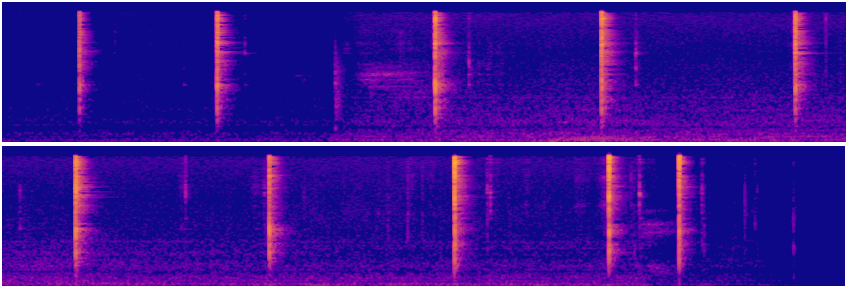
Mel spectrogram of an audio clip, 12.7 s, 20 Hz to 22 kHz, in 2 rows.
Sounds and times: Bedside Lamp Switch On/Off 0:03.2 - 0:03.6
Bedside Lamp Switch On/Off 0:04.2 - 0:04.9
Bedside Lamp Switch On/Off 0:05.8 - 0:08.6
Bedside Lamp Switch On/Off 0:09.7 - 0:10.1
Bedside Lamp Switch On/Off 0:10.8 - 0:11.6

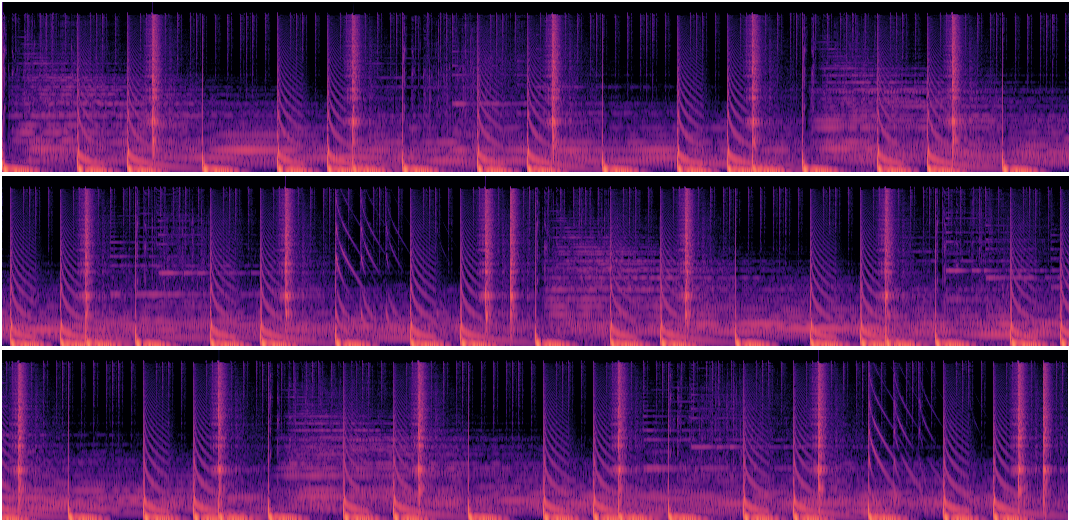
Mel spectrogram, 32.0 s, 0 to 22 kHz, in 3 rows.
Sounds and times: drums 0:00.0 - 0:32.0
pleasant melody 0:08.2 - 0:19.4
click 0:17.2 - 0:32.0

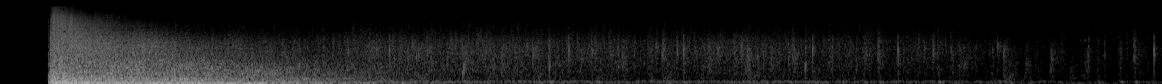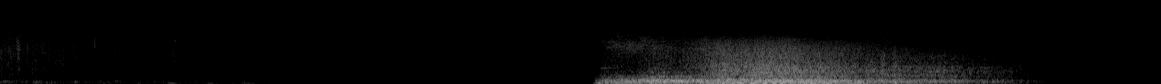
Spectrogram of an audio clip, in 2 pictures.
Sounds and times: blast mining 0:00.5 - 0:05.3

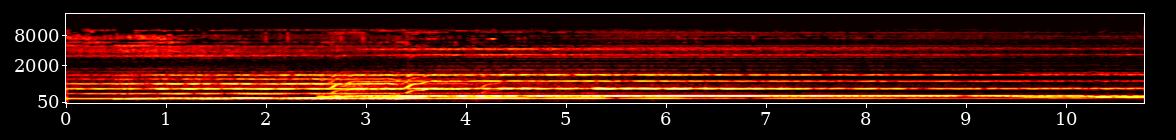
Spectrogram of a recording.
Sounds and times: Three layers of me singing 0:00.2 - 0:10.7

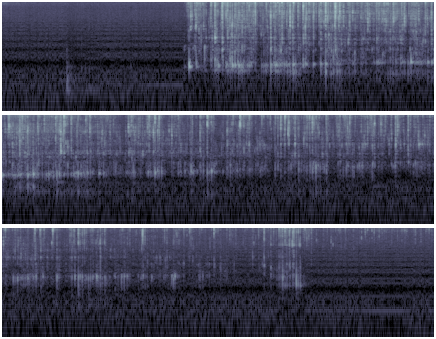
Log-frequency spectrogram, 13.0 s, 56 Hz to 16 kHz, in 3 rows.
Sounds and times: Pouring hot water into a cup 0:01.8 - 0:11.8

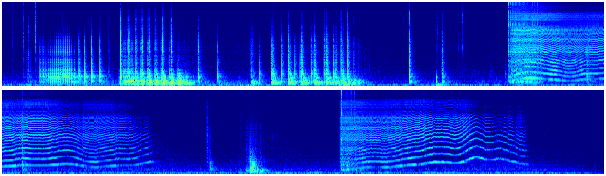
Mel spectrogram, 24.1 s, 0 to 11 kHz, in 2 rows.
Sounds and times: wardrobe's wooden door opening 0:18.9 - 0:22.6

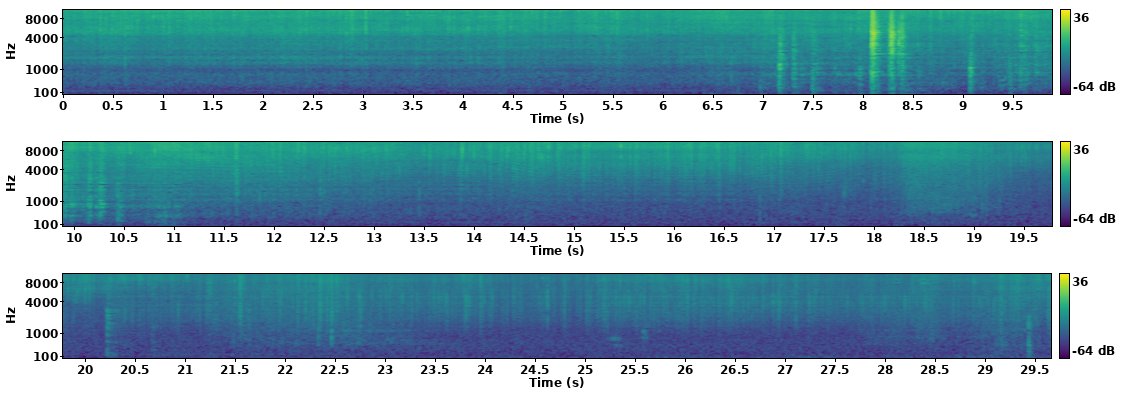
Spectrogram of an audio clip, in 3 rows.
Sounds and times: sausages sizzling on the barbecue 0:00.0 - 0:29.6
grill tongs clatter 0:06.3 - 0:11.7
grating off the BBQ 0:06.4 - 0:11.3

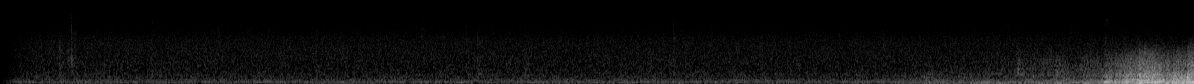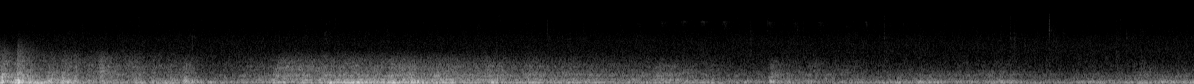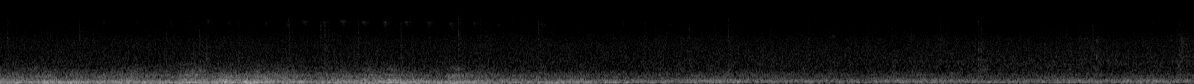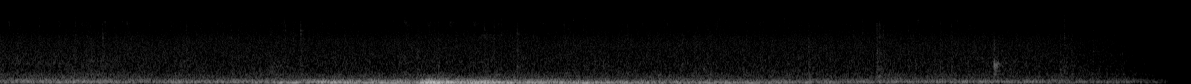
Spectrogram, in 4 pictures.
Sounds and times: light rain 0:00.0 - 0:47.6
thunder 0:10.1 - 0:29.5
thunder 0:38.6 - 0:43.5

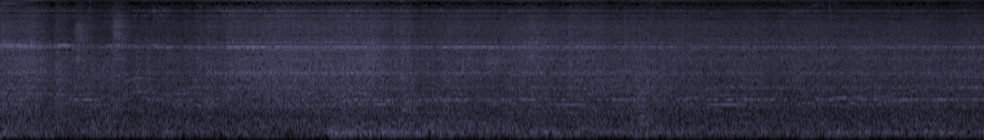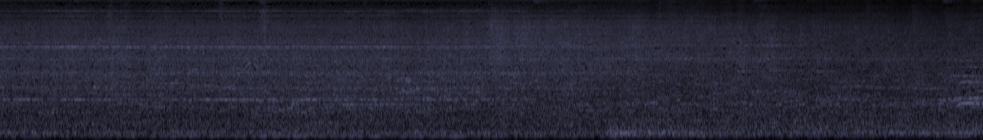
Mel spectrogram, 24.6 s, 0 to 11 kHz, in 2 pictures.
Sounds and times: wooden roller coaster 0:00.0 - 0:13.3

